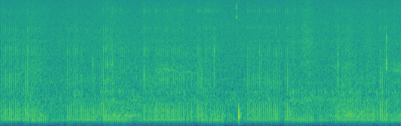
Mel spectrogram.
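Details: Sleeping Himalayan cat named Nova snoring indoors: a continuous low buzzy rattle of rapid pulses, rising and falling gently, broken by light sharp clicks and rustling.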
